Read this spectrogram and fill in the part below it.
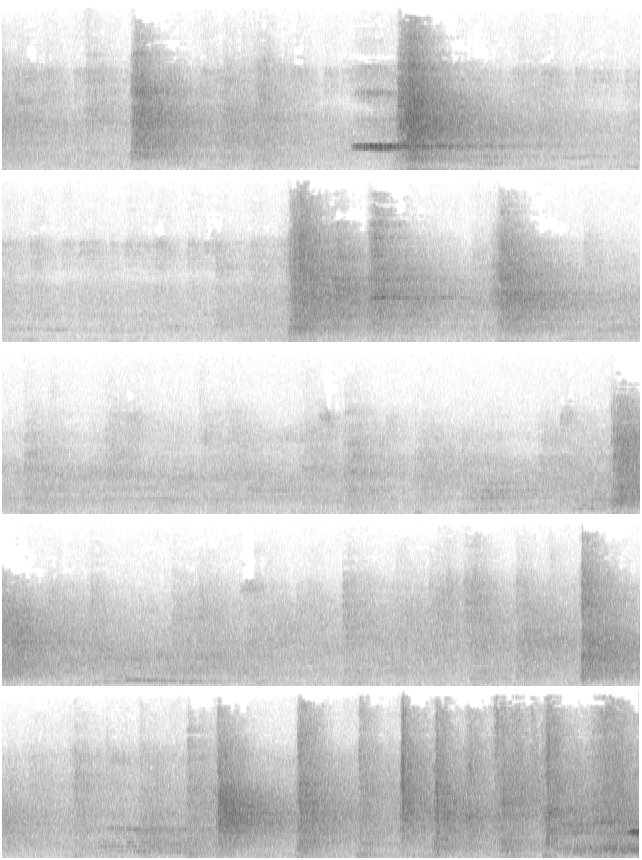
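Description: Players' skate wheels roll and scrape on the rink floor.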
